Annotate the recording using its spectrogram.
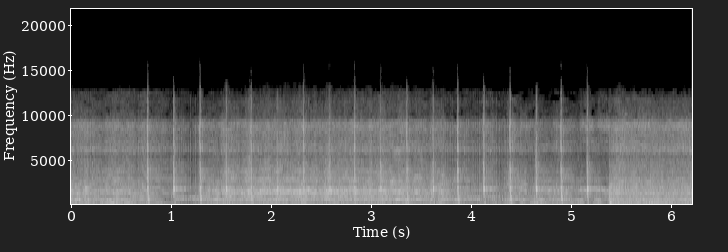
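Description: Electronic keyboard playing a steady clicking beat, about four clicks a second, over a constant hiss-like background. It cuts off suddenly near the end.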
